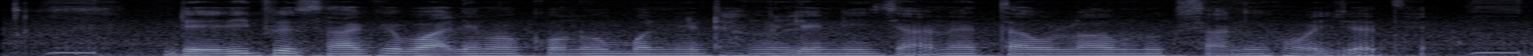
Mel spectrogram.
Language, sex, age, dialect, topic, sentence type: Chhattisgarhi, male, 18-24, Western/Budati/Khatahi, agriculture, statement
